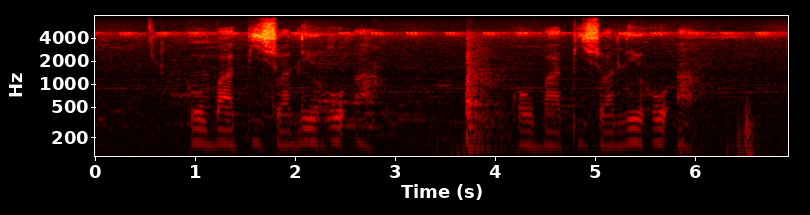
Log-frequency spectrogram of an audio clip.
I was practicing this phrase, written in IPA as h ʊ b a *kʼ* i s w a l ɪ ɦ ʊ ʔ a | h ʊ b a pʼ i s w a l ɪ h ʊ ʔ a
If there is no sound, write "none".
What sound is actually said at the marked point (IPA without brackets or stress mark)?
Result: pʼ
